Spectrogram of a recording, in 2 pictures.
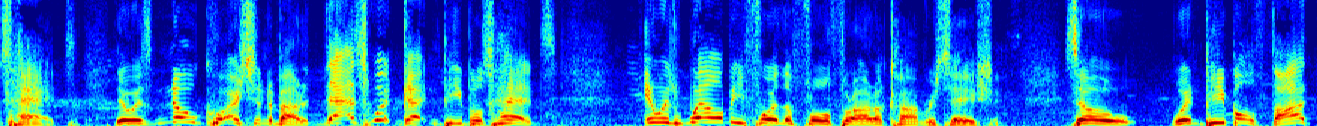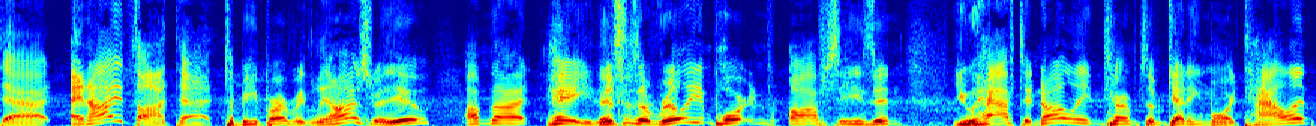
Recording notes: live from Red Sox Winter Weekend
